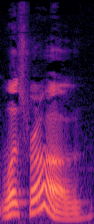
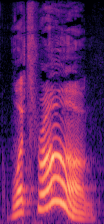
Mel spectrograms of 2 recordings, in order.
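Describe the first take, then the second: First: Slow, drawn-out question; imitated unconcerned sister. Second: High, loud "what's wrong?"; raised, louder mimicry; mock pestering sister. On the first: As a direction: casually stretch out WRONG as the sister. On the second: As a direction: imitate a sister needling with the question. Sister repeats question, irritatingly.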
